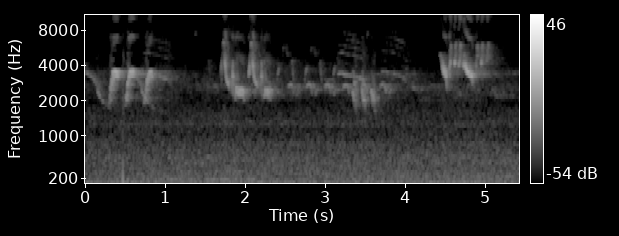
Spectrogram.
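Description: A nightingale sings short, varied phrases of rapid high notes and sweeping trills, with brief pauses between bursts, over a steady background hiss like wind or running water.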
